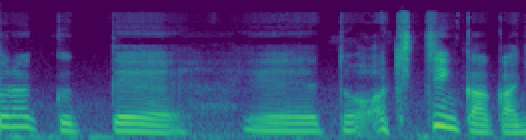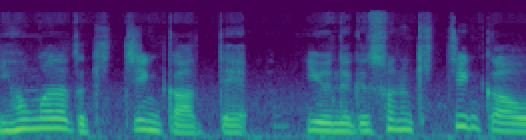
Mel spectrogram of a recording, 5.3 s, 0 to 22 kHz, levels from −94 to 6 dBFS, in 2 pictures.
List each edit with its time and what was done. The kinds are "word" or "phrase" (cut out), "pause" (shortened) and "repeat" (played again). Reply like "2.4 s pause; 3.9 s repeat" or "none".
4.1 s pause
